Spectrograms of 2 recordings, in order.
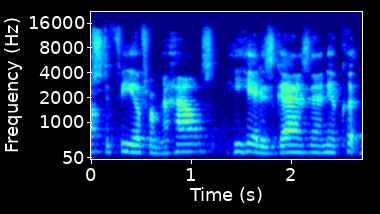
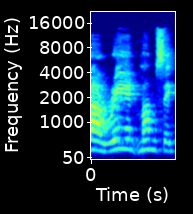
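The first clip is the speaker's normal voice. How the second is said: usual speaking voice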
